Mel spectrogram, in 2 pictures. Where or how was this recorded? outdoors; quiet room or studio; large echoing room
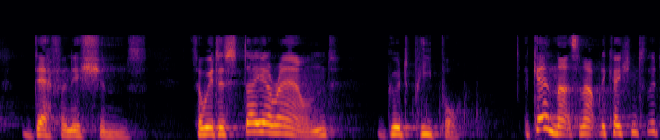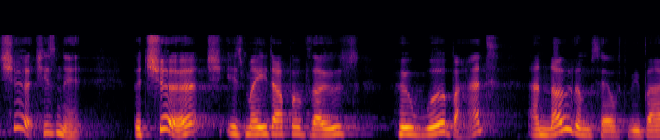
large echoing room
